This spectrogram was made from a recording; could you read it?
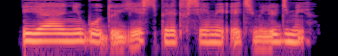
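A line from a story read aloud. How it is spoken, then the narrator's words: Gloomy reply. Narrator (Russian): мрачно отозвался Ной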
